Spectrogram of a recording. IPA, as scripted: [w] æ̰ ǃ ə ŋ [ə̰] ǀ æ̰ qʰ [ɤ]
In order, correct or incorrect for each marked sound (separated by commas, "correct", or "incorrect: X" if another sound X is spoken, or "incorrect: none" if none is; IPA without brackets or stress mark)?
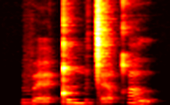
incorrect: v, incorrect: ə, correct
